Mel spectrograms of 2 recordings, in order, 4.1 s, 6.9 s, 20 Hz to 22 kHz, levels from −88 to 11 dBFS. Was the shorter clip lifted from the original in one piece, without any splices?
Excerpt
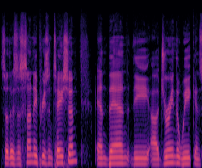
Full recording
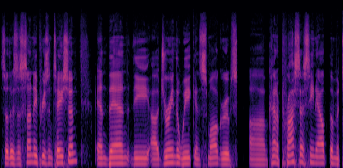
yes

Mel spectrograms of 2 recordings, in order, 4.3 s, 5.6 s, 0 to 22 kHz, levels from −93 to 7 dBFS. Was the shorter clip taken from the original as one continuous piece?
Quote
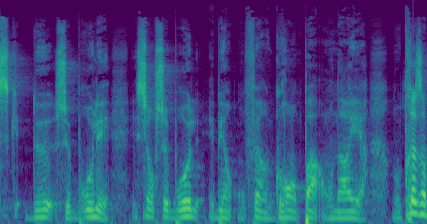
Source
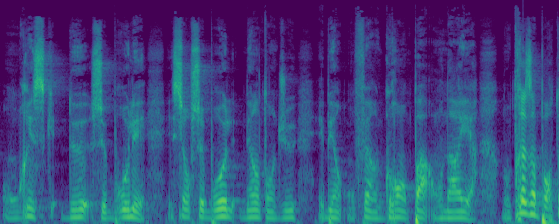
no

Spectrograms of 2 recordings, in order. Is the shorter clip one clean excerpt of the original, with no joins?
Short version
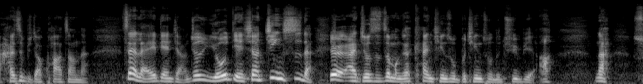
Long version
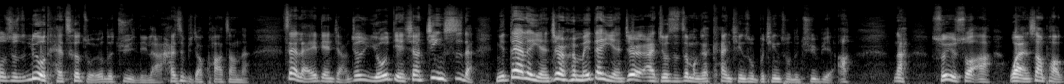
no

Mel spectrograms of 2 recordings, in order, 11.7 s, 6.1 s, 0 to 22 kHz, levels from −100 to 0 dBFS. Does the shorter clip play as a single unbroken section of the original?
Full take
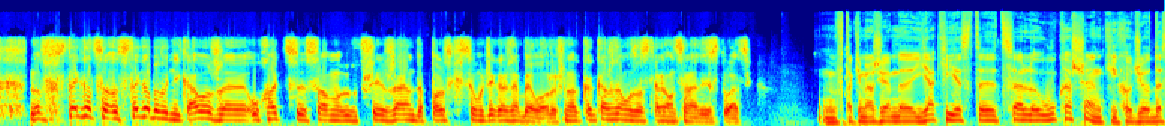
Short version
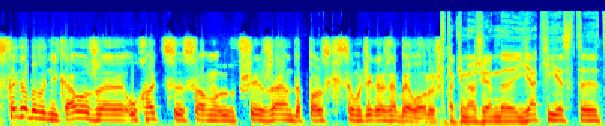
no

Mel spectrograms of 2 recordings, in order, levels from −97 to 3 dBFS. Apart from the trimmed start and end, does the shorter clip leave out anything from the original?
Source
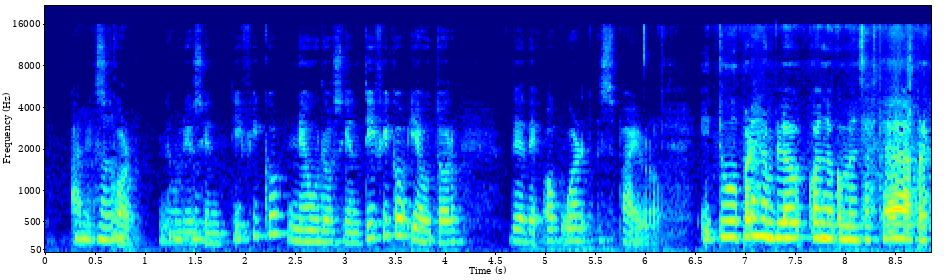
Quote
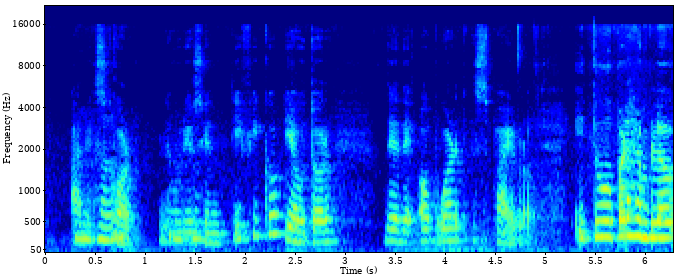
yes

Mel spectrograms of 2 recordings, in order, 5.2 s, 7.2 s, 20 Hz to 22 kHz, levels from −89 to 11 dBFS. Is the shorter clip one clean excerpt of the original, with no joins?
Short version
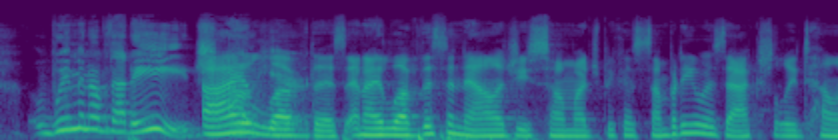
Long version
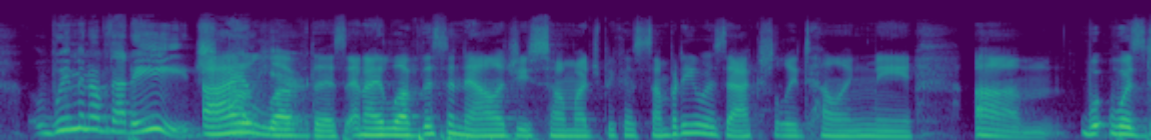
yes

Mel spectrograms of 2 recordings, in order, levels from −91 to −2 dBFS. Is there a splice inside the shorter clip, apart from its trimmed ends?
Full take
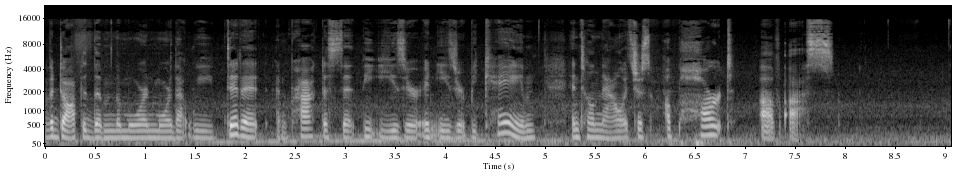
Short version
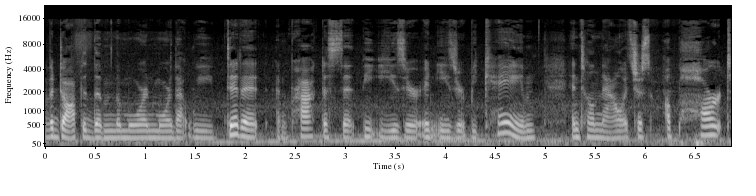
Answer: no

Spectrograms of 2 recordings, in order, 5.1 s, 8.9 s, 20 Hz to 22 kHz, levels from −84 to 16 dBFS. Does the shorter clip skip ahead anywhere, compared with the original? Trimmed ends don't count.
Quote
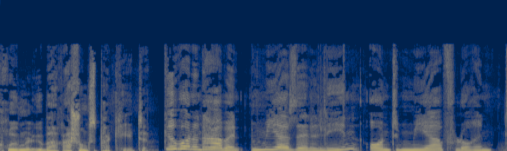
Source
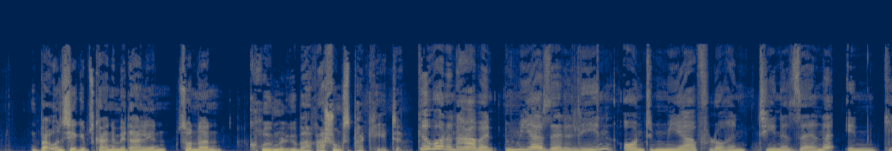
no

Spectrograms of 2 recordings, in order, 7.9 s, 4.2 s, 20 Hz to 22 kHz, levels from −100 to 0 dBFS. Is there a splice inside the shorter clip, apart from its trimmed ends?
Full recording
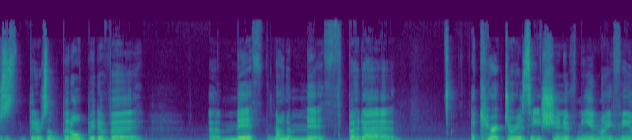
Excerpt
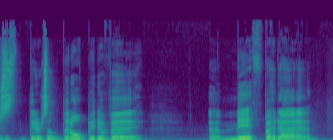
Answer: yes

